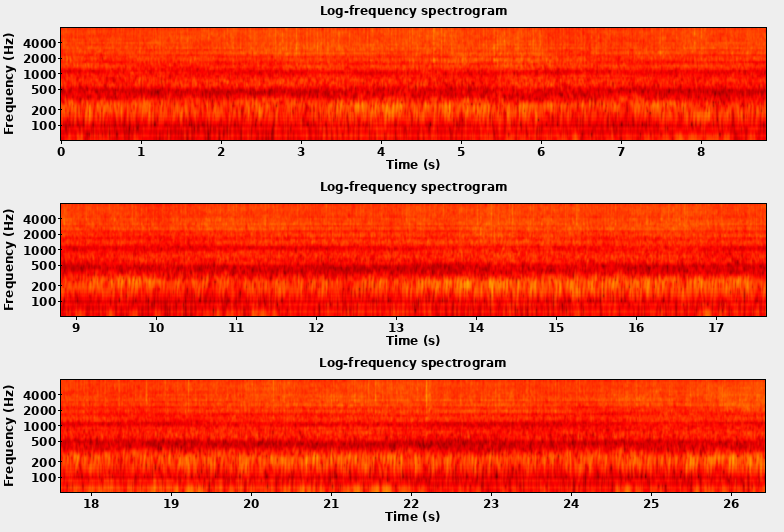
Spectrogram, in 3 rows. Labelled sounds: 0.8	1.0	vessel noise, 0.96 to 1.1 kHz

